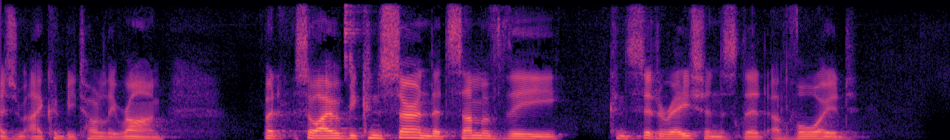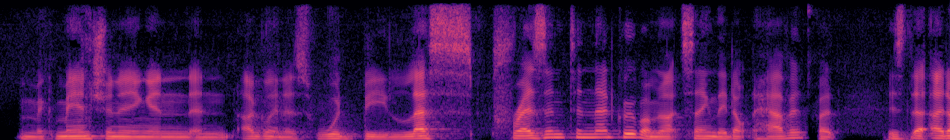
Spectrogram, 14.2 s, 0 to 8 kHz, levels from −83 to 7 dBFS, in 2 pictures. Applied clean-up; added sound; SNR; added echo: neural mask model Resemble Enhance denoiser.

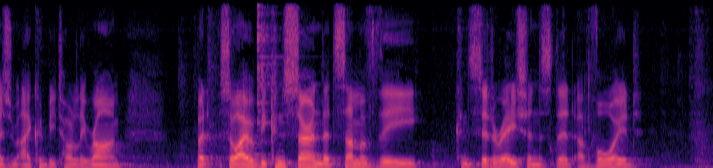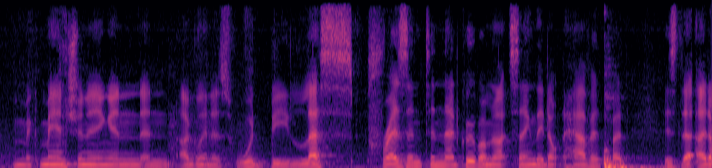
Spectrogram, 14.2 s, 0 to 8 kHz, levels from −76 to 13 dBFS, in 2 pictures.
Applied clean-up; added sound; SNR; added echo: none; Cutlery, silverware; 15 dB; none.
